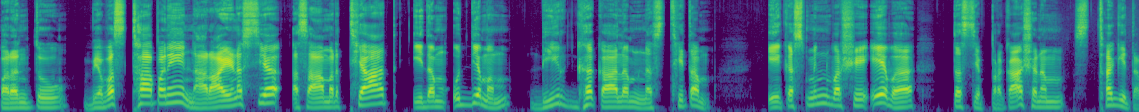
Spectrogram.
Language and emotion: Sanskrit, neutral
